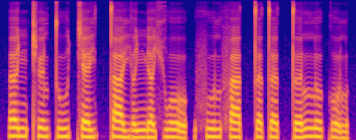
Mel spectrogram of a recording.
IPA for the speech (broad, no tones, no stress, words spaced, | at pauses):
ɜɲcʰʏltu cɛj tːajəɲɾɜçwo | fulfa tːɜtɜtːə lːʊkol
